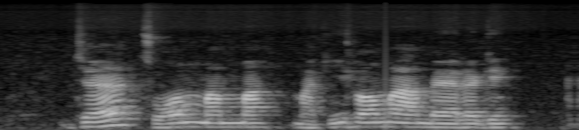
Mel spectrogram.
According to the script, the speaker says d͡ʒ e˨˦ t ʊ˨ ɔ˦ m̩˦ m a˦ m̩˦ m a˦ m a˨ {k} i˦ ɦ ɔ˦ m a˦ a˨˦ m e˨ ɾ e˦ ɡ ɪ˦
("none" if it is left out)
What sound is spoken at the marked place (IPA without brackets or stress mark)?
k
